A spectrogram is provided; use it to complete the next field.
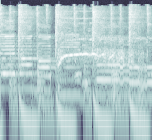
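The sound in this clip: A horse whinnies within a devotional folk song about Rama Pir's horse, one rising, wavering neigh held over steady drumbeats and instrumental backing.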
